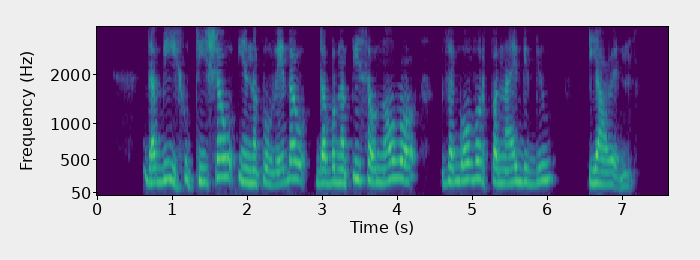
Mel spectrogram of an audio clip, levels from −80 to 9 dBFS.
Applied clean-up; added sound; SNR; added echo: neural mask model Resemble Enhance denoiser.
